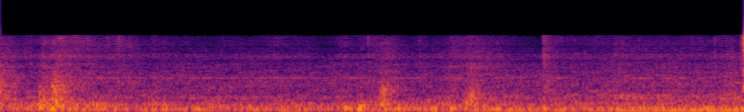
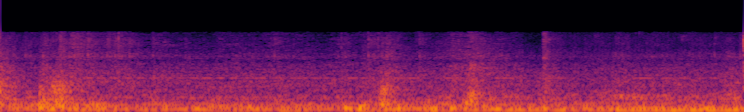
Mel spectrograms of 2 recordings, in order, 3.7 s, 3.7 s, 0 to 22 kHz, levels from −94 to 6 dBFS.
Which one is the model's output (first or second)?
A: first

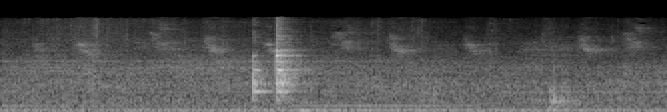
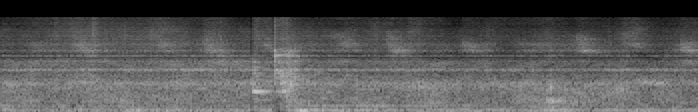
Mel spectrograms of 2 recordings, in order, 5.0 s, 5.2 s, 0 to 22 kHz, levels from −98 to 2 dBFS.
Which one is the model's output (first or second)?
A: second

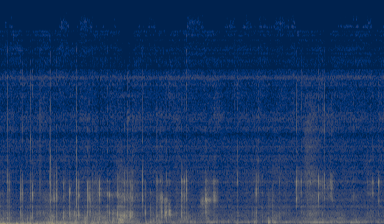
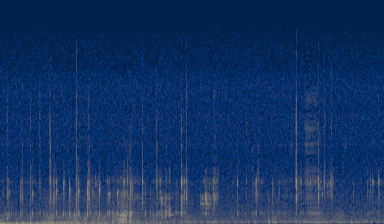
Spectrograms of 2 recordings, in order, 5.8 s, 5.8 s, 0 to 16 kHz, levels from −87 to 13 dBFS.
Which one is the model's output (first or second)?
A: first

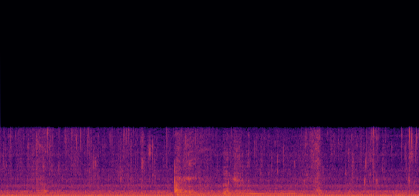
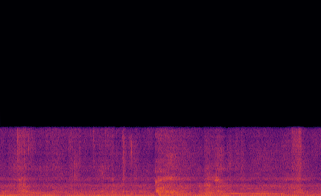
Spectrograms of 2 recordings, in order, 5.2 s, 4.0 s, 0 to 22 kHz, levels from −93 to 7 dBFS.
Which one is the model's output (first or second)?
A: second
